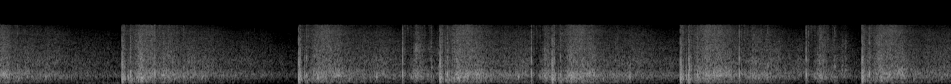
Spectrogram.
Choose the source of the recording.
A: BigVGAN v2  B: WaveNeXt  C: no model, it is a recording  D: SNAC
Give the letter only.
C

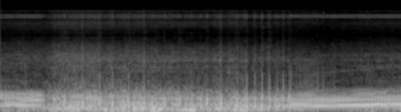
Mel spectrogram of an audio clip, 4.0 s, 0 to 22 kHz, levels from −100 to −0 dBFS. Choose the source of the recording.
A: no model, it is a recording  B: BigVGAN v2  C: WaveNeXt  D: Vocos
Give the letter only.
B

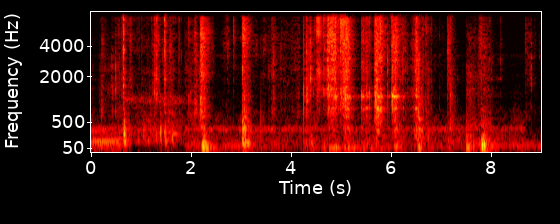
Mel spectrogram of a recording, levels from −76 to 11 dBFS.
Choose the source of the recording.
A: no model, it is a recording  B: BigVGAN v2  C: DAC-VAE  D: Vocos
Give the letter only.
B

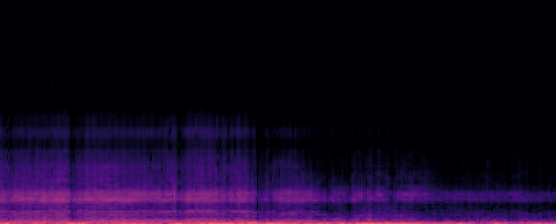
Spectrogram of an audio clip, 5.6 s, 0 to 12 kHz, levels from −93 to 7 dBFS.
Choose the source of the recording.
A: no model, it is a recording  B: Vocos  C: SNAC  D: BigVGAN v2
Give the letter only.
D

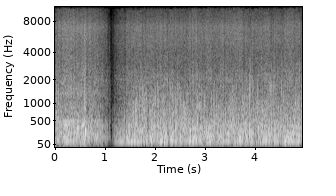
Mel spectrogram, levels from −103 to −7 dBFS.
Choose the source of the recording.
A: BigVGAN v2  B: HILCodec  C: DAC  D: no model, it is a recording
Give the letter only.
A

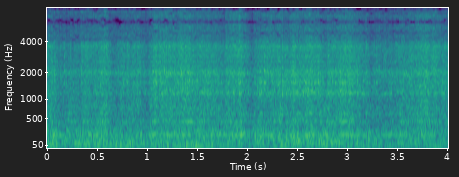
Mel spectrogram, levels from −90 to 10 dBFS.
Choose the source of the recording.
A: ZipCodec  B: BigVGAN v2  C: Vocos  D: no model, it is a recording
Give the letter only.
B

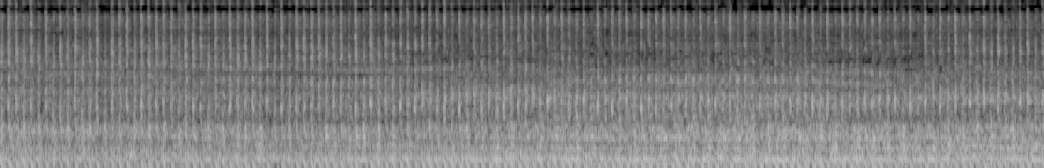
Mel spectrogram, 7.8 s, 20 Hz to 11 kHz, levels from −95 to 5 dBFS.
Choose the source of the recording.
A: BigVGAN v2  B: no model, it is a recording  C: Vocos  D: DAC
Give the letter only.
A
